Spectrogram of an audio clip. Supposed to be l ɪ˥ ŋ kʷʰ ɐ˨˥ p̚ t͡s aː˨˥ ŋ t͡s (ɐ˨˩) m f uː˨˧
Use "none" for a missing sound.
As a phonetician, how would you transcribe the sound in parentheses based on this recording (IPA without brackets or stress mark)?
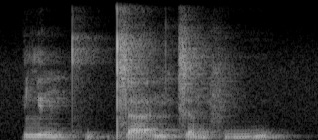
ɐ˨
